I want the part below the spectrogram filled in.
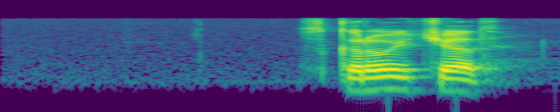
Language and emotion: Russian, neutral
